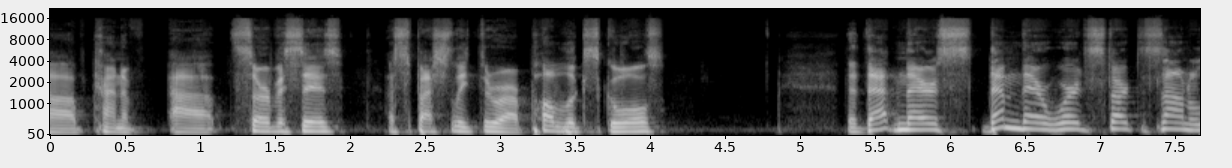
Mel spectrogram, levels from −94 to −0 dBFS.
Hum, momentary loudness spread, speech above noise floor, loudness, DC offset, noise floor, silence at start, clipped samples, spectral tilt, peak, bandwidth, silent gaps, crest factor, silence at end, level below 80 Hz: none; 8 LU; 45 dB; -26 LUFS; under 0.1%; -71 dBFS; 0 s; under 0.1%; -5 dB/octave; -8 dBFS; 16.5 kHz; none; 20 dB; 0 s; -68 dBFS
